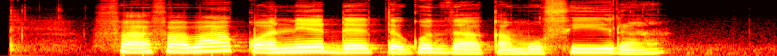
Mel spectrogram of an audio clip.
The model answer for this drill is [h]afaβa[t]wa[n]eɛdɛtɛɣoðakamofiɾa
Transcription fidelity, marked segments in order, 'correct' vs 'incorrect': incorrect: f, incorrect: k, correct

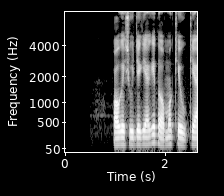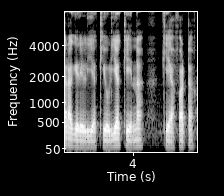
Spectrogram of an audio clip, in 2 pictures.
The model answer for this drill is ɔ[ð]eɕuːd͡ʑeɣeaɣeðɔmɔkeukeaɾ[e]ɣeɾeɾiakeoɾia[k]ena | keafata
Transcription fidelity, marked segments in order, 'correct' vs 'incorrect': incorrect: ɣ, incorrect: a, correct

